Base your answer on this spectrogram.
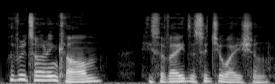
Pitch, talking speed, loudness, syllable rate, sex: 140 Hz, 155 wpm, -15 LUFS, 5.6 syllables/s, male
